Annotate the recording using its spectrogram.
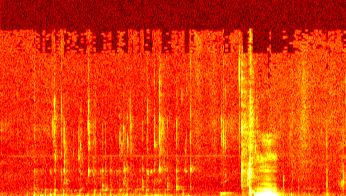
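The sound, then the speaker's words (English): A stretch of soft low rustling and clicks, then a person takes a single loud, brief, wet slurping sip of a drink, with a gurgling liquid sound that rises and falls in pitch. “again, time for a sip”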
